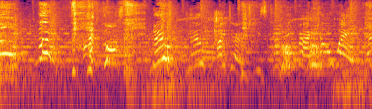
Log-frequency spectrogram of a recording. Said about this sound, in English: No, no, no! I've got him. No, no, I don't. He's coming back your way. Stop that dog!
